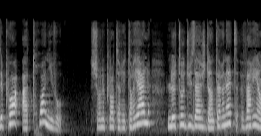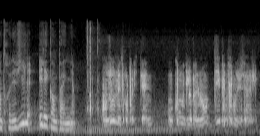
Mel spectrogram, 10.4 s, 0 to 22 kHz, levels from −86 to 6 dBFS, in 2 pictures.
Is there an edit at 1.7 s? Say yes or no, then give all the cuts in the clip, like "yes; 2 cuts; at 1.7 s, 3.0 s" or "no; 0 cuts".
no; 0 cuts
